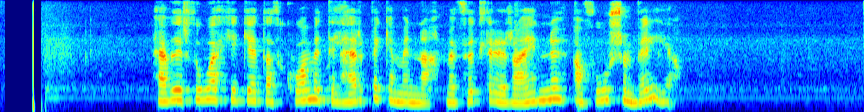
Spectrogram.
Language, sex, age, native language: Icelandic, female, 40-49, Icelandic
